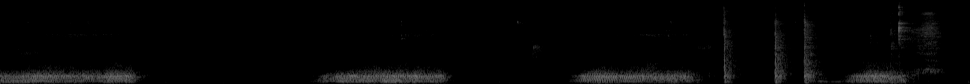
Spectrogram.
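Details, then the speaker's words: Loud, rumbling snores from three sleeping French bulldogs at home, about 22 a minute, with a few faint clicks between them; snoring. "Je suis désolée si vous entendez ronfler derrière. J'ai 3 bulldogs français à la maison. Et ça roupille dur là pour le coup. Donc ça ronfle."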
